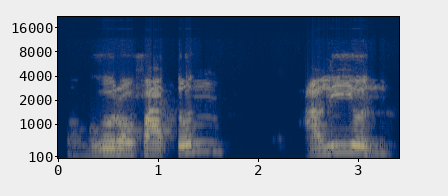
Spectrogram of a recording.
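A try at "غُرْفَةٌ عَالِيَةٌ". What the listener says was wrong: Bukan guro Pak, gur. Rohnya sukun.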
